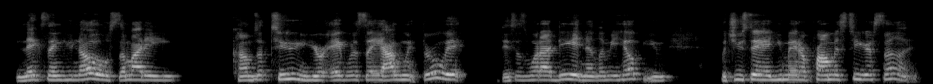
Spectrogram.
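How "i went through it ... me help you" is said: plain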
